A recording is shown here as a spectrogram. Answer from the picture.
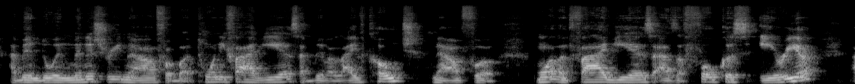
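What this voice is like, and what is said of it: Bahamian accent. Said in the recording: “you hear an accent that's from the Bahamas”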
